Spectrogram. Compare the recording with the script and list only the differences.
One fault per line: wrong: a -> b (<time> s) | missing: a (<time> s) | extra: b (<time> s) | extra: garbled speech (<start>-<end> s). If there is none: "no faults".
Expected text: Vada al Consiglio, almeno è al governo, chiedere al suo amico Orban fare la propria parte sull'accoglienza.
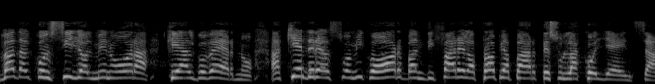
extra: ora che (1.2 s)
extra: a (2.7 s)
extra: di (4.2 s)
